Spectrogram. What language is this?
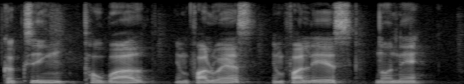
Manipuri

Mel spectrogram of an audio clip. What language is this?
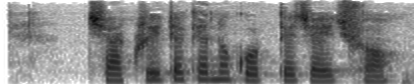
Bangla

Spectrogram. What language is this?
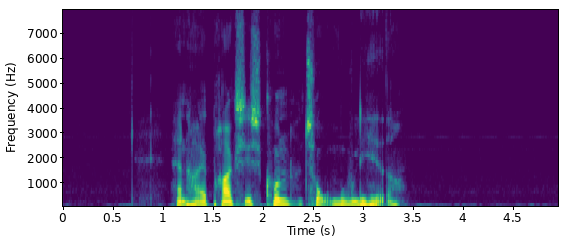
Danish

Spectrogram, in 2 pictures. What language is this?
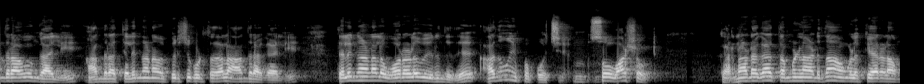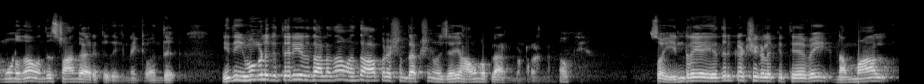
Tamil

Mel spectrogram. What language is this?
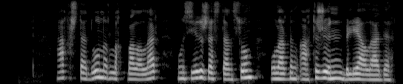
Kazakh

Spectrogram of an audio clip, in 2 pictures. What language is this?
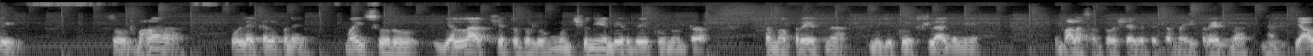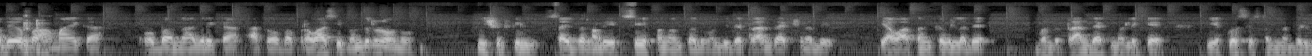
Kannada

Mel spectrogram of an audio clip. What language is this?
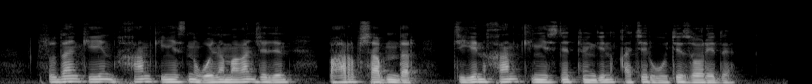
Kazakh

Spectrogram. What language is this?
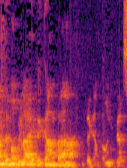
Hebrew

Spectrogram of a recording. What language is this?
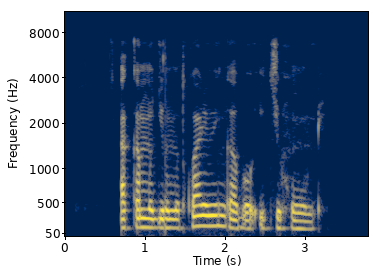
Kinyarwanda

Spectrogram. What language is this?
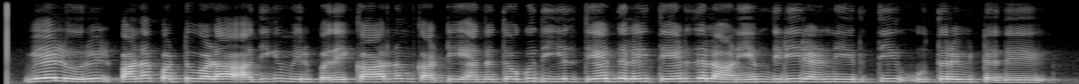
Tamil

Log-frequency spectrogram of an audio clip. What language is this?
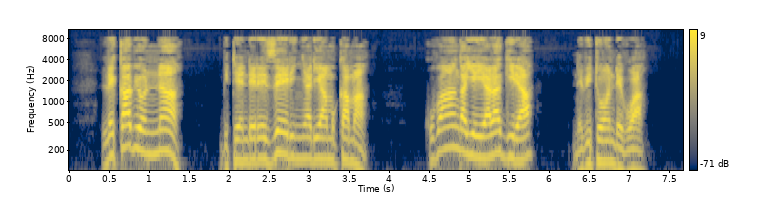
Ganda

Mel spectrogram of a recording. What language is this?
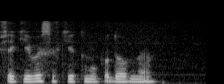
Russian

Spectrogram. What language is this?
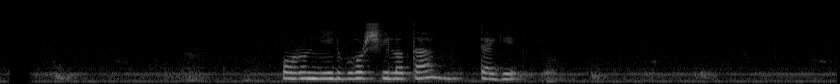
Bangla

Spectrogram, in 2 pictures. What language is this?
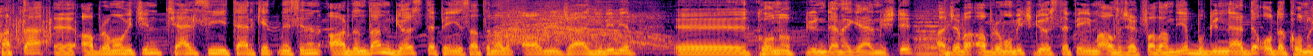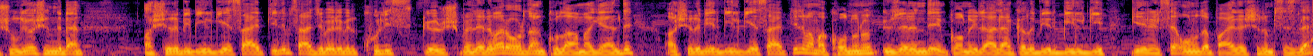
Turkish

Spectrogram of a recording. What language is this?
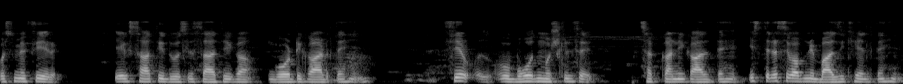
Urdu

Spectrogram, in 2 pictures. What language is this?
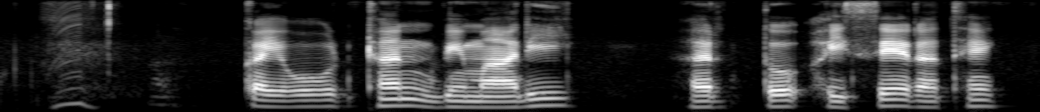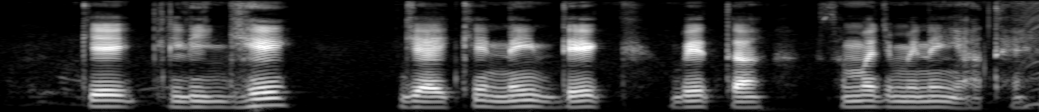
Chhattisgarhi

